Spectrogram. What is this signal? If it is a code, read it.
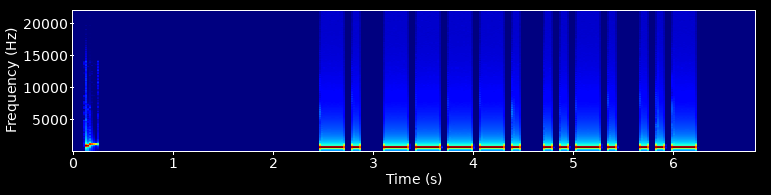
Morse code, heard as a keyed tone, about 15 wpm, 700 Hz. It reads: N9FU
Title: USA Call Signs - 4 Characters - Repeated 3x - 15wpm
